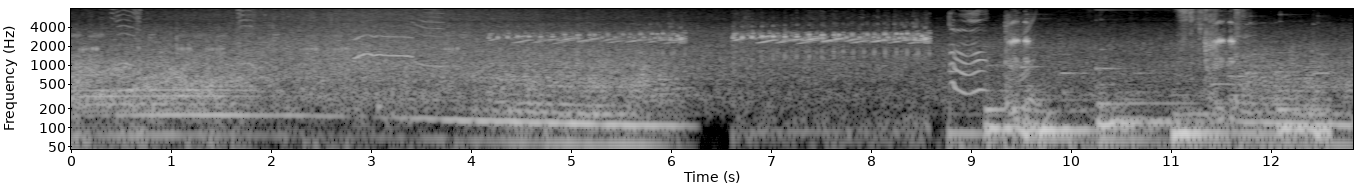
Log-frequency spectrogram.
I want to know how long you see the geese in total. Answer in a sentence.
The geese can't be heard in this clip.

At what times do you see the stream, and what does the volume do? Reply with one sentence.
You can hear the stream from 0.0 to 12.7 s, getting quieter.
